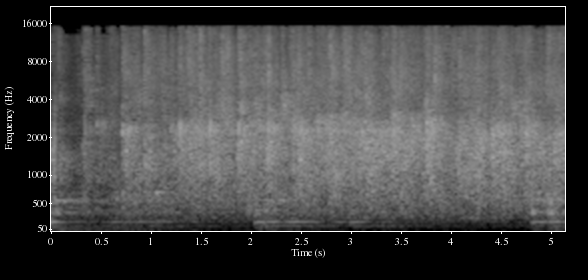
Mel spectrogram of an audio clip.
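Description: Sustained applause from an audience, a dense steady patter of many hands clapping at an even loudness for several seconds, with faint murmuring voices underneath.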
